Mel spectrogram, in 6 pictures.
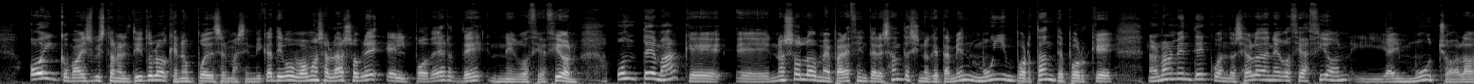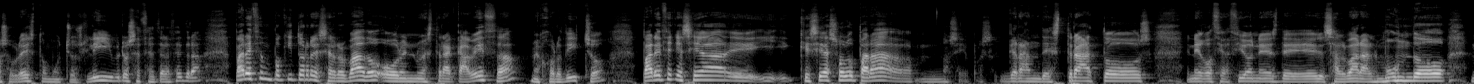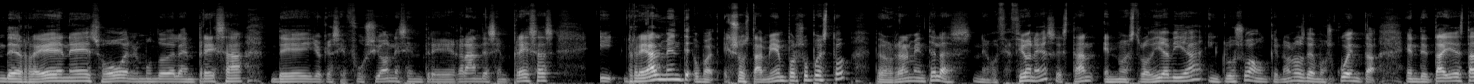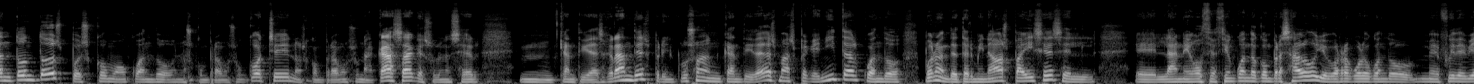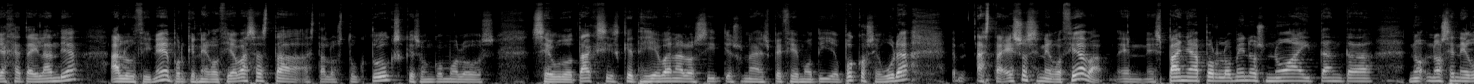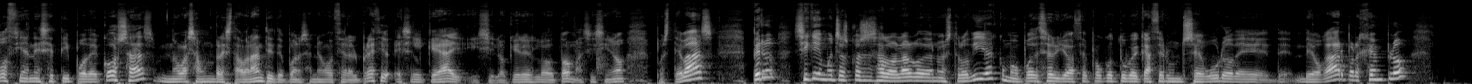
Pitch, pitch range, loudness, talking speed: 140 Hz, 125-175 Hz, -24 LUFS, 185 wpm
